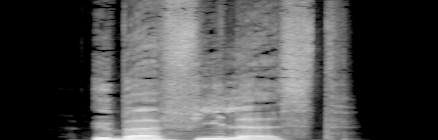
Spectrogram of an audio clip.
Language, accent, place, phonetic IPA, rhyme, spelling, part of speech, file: German, Germany, Berlin, [ˌyːbɐˈfiːləst], -iːləst, überfielest, verb, De-überfielest.ogg
- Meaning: second-person singular subjunctive II of überfallen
